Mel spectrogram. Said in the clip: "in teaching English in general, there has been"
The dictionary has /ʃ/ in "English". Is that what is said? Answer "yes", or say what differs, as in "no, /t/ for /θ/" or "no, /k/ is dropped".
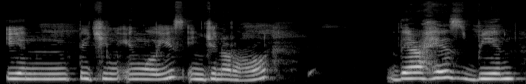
no, /s/ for /ʃ/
